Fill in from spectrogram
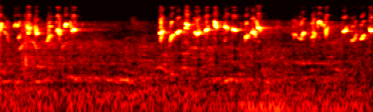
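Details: Young European goldfinch at the song-sorting stage of learning: bright, high tinkling twitters in quick bursts, a short first phrase, a pause, then a longer run of rapid chirps and trills over faint background hum.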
